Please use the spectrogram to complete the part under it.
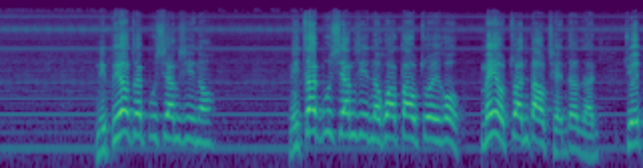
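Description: A middle-aged man speaks with animation into a microphone, close by.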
